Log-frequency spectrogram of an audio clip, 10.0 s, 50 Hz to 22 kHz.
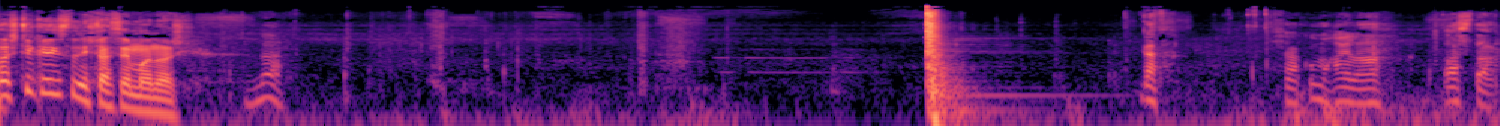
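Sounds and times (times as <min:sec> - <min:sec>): car bonnet slamming shut: 0:06.2 - 0:06.9.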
